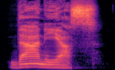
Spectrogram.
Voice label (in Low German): "Daniass", kaevels platt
